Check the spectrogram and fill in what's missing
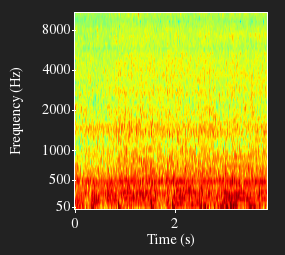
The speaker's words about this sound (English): You can hear the sound of a stream running down.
